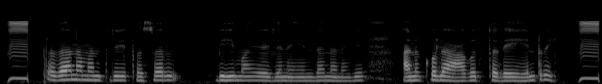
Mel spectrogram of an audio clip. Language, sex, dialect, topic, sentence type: Kannada, female, Central, agriculture, question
